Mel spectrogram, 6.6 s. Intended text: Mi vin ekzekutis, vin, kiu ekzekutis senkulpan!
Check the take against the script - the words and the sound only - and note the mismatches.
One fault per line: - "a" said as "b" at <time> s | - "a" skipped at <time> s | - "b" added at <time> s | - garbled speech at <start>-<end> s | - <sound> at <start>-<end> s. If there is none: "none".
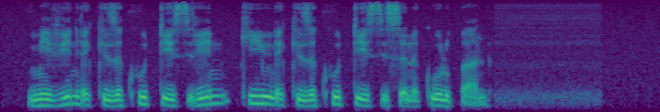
none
